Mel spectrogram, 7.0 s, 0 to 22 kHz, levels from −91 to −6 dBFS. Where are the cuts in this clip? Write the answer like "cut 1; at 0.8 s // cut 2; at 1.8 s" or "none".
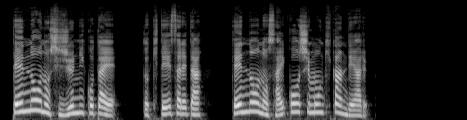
cut 1; at 2.1 s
